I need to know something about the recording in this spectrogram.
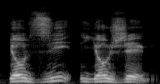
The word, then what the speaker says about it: Ezhik: Uh, it's pronounced yojig sounds like garage. Yojig means a small hedgehog.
